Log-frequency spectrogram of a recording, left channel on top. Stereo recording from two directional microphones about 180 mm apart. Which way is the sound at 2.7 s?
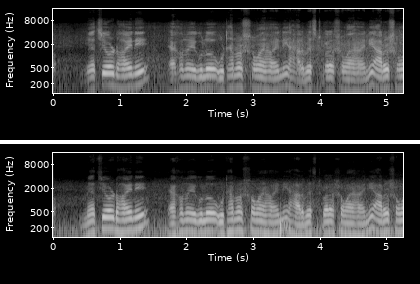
15° left (ahead or behind).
